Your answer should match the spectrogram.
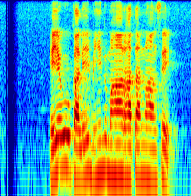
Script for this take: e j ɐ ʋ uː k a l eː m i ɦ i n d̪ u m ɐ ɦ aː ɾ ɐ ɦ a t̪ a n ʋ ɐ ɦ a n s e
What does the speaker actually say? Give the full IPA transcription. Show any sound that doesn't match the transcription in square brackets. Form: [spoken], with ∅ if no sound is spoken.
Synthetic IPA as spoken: e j [ə] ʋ uː k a l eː m i ɦ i n d̪ u m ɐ ɦ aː ɾ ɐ ɦ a t̪ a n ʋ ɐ ɦ a n s e

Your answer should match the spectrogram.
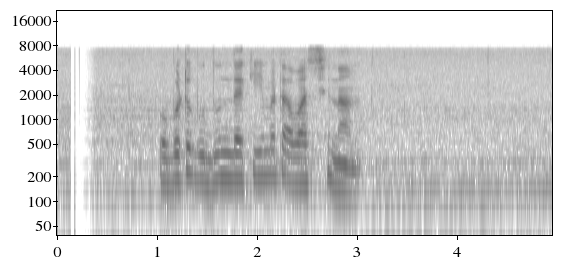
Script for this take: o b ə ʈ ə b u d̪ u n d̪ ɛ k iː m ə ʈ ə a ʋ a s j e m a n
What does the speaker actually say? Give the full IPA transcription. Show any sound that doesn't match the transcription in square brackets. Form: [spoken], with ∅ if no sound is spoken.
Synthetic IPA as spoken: o b ə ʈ ə b u d̪ u n d̪ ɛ k iː m ə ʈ ə a ʋ a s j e [n] a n

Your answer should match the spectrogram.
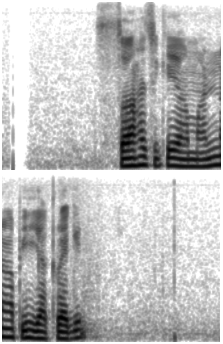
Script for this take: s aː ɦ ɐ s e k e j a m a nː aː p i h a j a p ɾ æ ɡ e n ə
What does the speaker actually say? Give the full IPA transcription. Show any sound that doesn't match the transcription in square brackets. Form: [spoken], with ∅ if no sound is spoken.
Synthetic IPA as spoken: s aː ɦ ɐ s [i] k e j a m a nː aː p i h [i] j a [k] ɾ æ ɡ e n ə

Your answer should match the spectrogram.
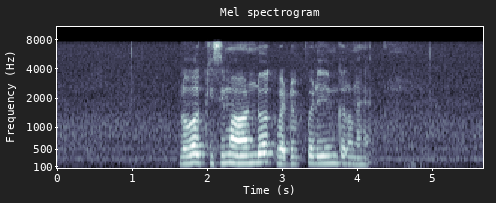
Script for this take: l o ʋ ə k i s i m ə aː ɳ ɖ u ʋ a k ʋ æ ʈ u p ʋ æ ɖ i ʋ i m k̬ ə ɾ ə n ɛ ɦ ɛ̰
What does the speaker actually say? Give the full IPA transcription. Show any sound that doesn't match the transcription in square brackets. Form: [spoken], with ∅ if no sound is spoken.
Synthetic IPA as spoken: l o ʋ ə k i s i m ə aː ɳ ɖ u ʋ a k ʋ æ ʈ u p ʋ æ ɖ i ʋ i m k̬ ə ɾ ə n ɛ ɦ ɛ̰

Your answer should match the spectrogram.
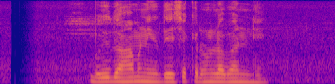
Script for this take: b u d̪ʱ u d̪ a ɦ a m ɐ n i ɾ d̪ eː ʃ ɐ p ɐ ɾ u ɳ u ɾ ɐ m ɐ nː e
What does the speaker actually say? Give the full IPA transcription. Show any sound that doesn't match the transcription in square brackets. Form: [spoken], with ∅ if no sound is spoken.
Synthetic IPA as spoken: b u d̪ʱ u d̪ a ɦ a m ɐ n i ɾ d̪ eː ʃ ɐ [k] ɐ ɾ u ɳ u [l] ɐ [b] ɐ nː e

